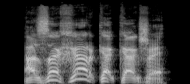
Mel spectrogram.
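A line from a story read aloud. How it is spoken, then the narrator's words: Shouting from behind door. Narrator (Russian): крикнул Бурылин уже из-за двери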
